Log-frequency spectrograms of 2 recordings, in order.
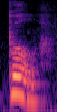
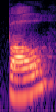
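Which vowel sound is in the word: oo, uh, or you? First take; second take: oo; uh. First: The vowel is the oo sound of books. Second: The vowel is the short uh sound. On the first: The speaker calls it right. "sometimes the letter U says uh, as in uh, uh, I like books" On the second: The speaker calls it wrong. "that doesn't sound right"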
